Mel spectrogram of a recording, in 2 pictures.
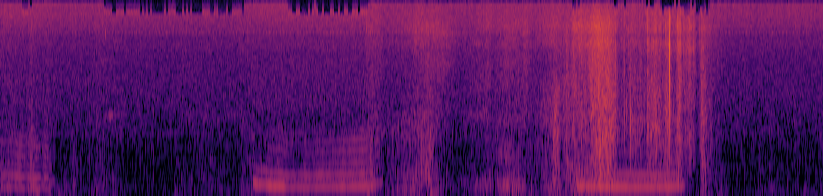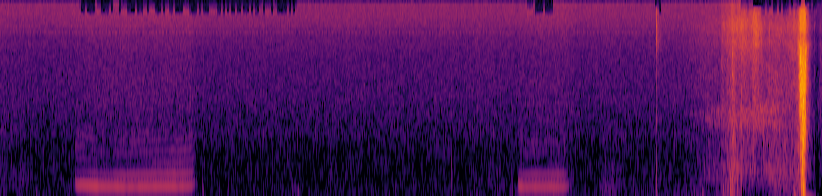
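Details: A domestic cat named Kitty snoring while taking an afternoon nap, each breath giving a steady low humming snore about a second long, recurring every three to four seconds, with a sharp click near the end.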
